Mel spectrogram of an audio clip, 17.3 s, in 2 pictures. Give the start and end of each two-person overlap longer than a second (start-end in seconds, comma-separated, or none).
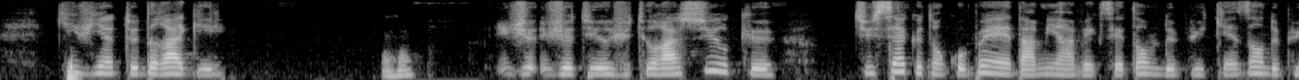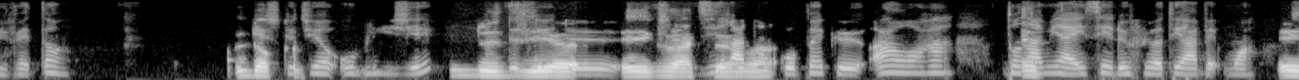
12.0-13.8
